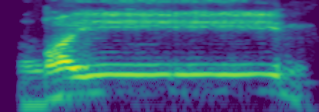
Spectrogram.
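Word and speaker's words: غين: উচ্চারণটা হবে আইন আইন গনের উচ্চারণটা এই যে আমরা এখানে স্ক্রিনে দেখতে পাচ্ছি যে গলার একেবারে শেষ প্রান্ত থেকে এটাকে বলে হলকের শেষ হইতে গাইন গাইন আবার বলি ত জইন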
